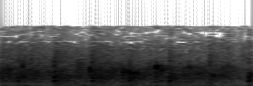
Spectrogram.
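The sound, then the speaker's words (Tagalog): A church audience applauds the Lord with steady, dense clapping that holds at an even loudness for the whole stretch, with no voice standing out. “Pwede po palakpakan natin ng Panginoon sa kanyang salita.”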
